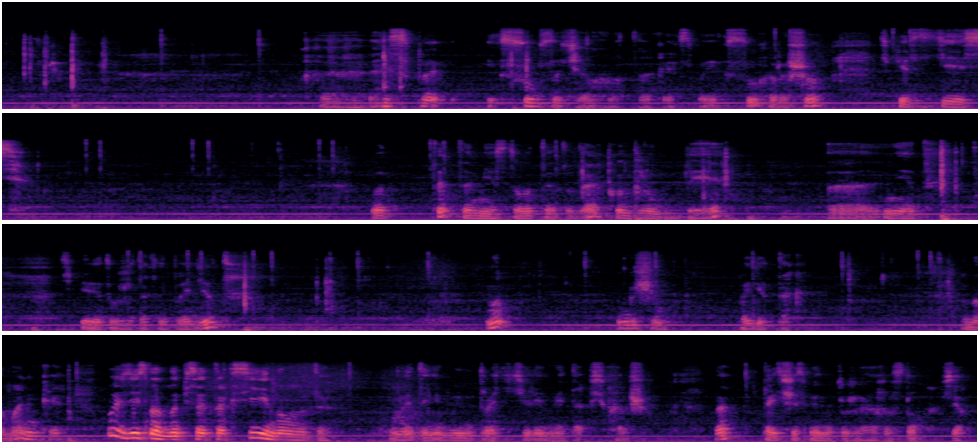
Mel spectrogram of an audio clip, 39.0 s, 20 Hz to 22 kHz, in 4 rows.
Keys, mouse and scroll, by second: 0.3 ctrl+z, 1.6-3.9 middle drag, 3.9 s, 9.0-16.7 drag, 16.7 ctrl+b, 20.8-23.1 drag, 23.1-24.3 middle drag, 24.3-24.7 scroll up 1, 24.7-25.0 scroll down 2, 25.4 middle click, 26.3-27.1 scroll up 4, 27.1-28.7 middle drag, 28.7 click, 29.4-29.9 scroll down 4, 30.1-31.9 middle drag, 31.9-32.7 scroll down 2, 32.7-35.8 middle drag.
